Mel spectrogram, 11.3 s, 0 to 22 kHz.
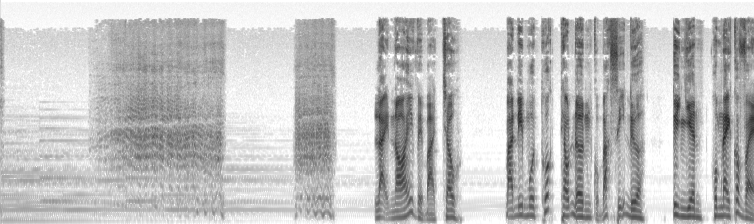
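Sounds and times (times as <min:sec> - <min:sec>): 
steady low tone: 0:00.0 - 0:01.4, 0:03.4 - 0:04.4, 0:05.0 - 0:11.3
white horse neighing: 0:01.4 - 0:03.4, 0:04.4 - 0:05.1
speech: 0:05.6 - 0:07.0, 0:07.6 - 0:11.3.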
